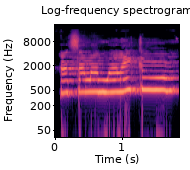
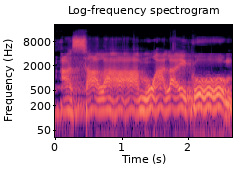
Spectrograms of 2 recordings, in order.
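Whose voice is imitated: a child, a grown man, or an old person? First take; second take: child; old person. First: It is said in a small child's voice. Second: It is said in a trembling old person's voice. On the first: "Suara anak kecil" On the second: "suara orang tua. ... Cukup menggetarkan suaranya"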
